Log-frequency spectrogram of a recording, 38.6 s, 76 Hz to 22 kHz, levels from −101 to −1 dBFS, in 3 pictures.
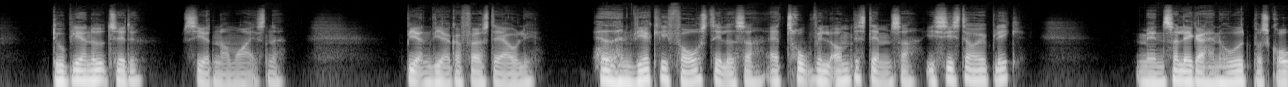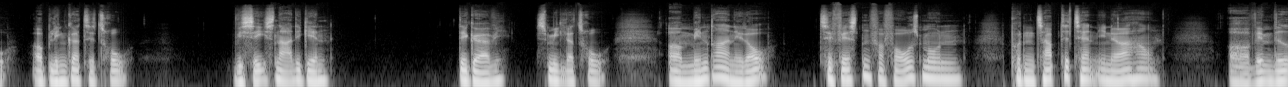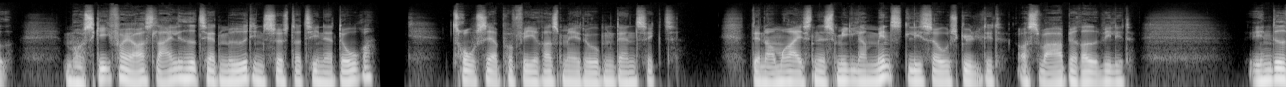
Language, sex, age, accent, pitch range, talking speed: Danish, male, 20-39, native, 105-120 Hz, 145 wpm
